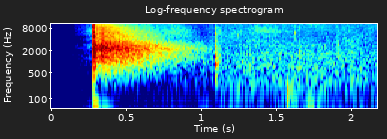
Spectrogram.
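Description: A single sharp, loud crack about a quarter second in, with a tail that fades away over most of a second, then two faint clicks.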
